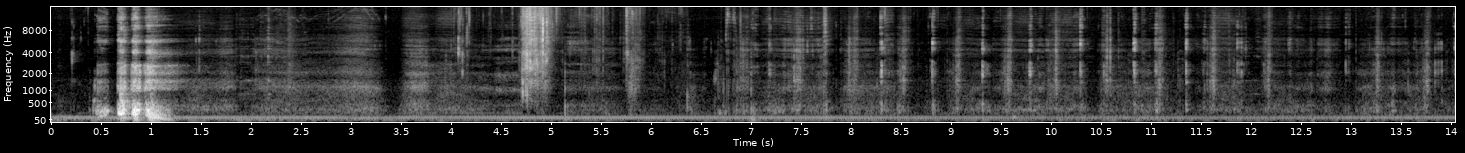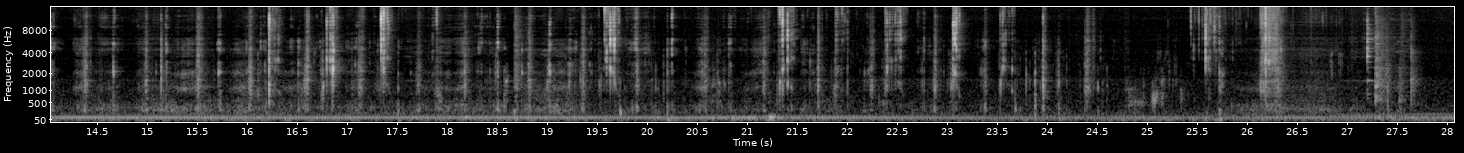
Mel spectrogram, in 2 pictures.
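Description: Close-up crunchy chewing of toasted whole-grain bread topped with cheese and raw radish slices, many sharp crunches at an uneven pace. One loud sudden sound comes about a second in.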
